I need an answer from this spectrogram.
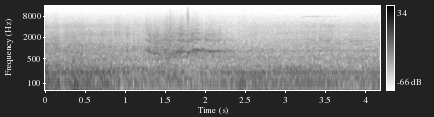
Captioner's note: brakes squeal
